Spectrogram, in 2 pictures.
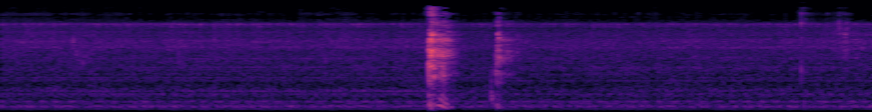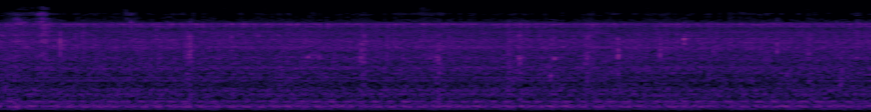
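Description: A single short cough about three seconds in, over a steady low household hum.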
